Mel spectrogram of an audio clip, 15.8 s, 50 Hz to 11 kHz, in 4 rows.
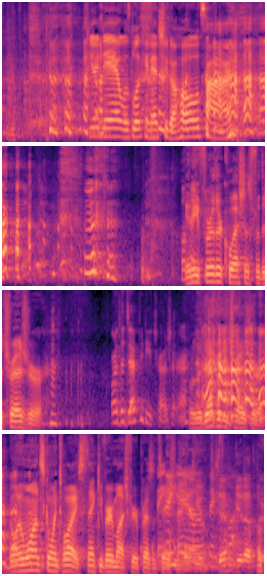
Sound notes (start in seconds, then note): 2.2 laughter; 10.8 laughter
